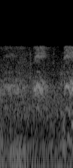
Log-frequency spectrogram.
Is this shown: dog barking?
no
